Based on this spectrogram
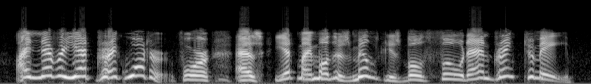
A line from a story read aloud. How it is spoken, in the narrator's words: exclaimed the lamb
